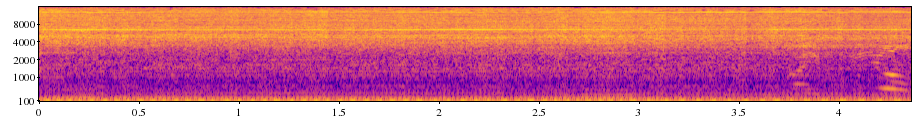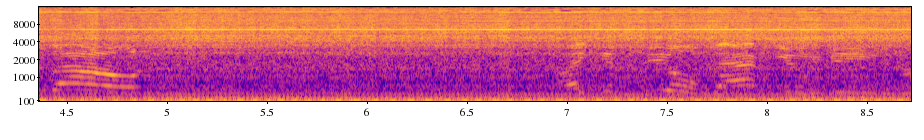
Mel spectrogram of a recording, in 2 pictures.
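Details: 1998 Ferrari 355 F1 with no muffler (custom pipes, OEM headers), right after a cold start: steady high-pitched whine from the secondary air pump over a lumpy, loud idle; normal operation, pump stops after about 2 minutes.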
